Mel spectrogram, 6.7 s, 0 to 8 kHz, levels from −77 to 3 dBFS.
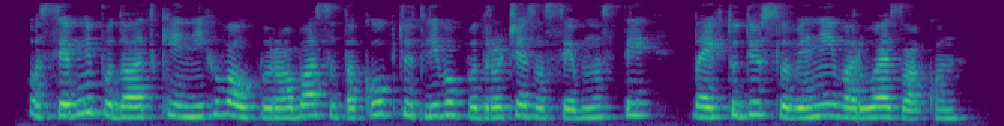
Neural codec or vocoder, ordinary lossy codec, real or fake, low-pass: none; MP3, 48 kbps; real; 7.2 kHz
